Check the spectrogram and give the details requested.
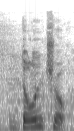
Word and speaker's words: Doncho: So Donnie. how do you pronounce his name? Doncho.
